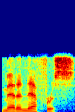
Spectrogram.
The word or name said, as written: metanephros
